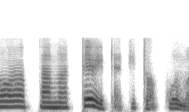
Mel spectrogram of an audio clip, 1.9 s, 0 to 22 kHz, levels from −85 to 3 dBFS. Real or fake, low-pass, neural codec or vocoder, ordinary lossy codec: fake; 5.4 kHz; codec, 16 kHz, 0.5 kbps, FreqCodec, smaller model; Opus, 64 kbps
